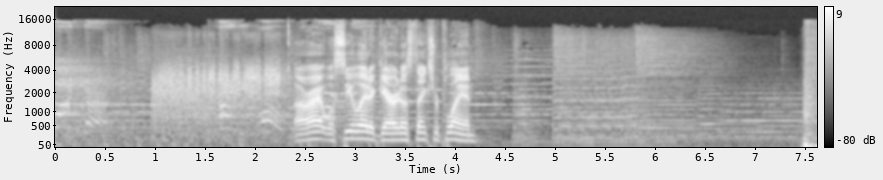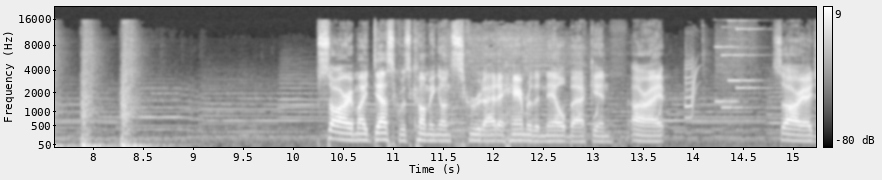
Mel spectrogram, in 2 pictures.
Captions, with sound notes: All right well, see you later Gyarados, thanks for playing. (bangs on desk) Sorry, my desk was coming unscrewed, I had to hammer the nail back in. All right. Sorry, I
